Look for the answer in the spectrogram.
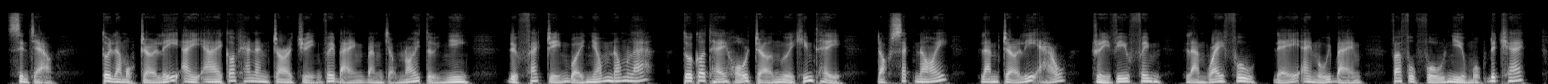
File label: calm; viXTTS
